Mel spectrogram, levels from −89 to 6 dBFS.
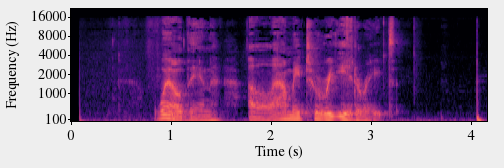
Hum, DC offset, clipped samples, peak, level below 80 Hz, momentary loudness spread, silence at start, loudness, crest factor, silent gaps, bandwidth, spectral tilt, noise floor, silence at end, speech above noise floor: none; under 0.1%; under 0.1%; -6 dBFS; -40 dBFS; 13 LU; 0.1 s; -24 LUFS; 20 dB; none; 16.5 kHz; -4.5 dB/octave; -53 dBFS; 0.05 s; 30 dB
